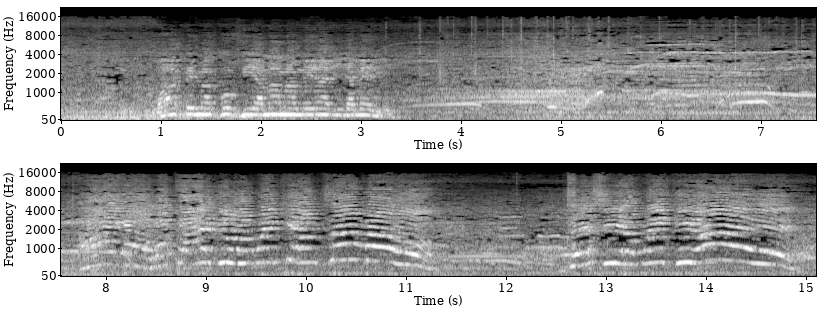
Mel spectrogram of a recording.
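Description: A crowd of men and women sings loudly together.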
